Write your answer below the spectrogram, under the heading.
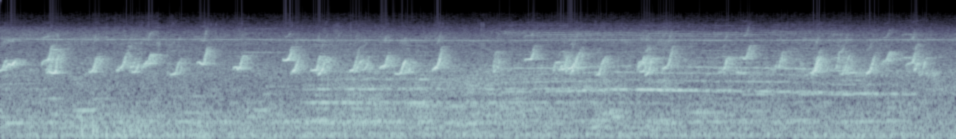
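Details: Many dyed, colourful baby chicks peeping while eating food: a dense, overlapping chorus of short, high, rising peeps, several each second, with a faint steady tone in the background.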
